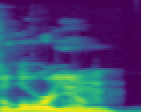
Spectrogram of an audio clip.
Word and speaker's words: DeLorean: I finished a mini Metal Earth DeLorean, and my dad got the Bookends library for my birthday. Oh, that's sweet. I don't know why I pronounced that with an M on the end, but it's DeLorean.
